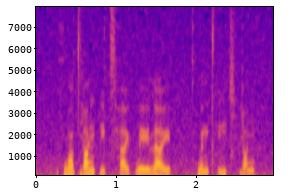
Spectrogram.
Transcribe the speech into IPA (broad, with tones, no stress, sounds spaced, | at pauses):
x w ɔ˥˨ t̪ j ɑ˥˨ ŋ p i˥˨ t͡sʰ a˨˦ ɪ̯ p w e˨˦ ɪ̯ l a˨˦ ɪ̯ | kʰ w ə˦ n t̪ʰ ḭ˨˩ ŋ t͡ɕʰ j ɑ˨˦ ŋ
